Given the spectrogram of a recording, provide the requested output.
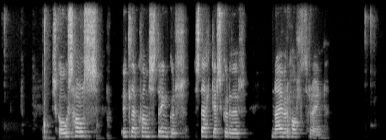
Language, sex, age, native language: Icelandic, female, 20-29, Icelandic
